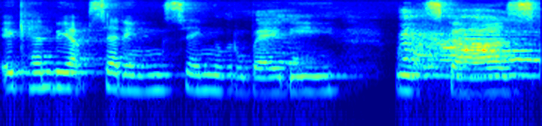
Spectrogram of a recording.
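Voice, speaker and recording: A woman speaks with an Australian accent. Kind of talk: casual talk to camera.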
